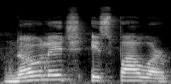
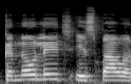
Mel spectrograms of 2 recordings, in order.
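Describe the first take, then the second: First: The k at the start is silent. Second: The k at the start is pronounced aloud. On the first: The speaker calls it right. "Jadi bukan keno" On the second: The speaker calls it wrong. "Rupanya salah pronunciation"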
